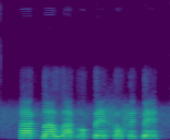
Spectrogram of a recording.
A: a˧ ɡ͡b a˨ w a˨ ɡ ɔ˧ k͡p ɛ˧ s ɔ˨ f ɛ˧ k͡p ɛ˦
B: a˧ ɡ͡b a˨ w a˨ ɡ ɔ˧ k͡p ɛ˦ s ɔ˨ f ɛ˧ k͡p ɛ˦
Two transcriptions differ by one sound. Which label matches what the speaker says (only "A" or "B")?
A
